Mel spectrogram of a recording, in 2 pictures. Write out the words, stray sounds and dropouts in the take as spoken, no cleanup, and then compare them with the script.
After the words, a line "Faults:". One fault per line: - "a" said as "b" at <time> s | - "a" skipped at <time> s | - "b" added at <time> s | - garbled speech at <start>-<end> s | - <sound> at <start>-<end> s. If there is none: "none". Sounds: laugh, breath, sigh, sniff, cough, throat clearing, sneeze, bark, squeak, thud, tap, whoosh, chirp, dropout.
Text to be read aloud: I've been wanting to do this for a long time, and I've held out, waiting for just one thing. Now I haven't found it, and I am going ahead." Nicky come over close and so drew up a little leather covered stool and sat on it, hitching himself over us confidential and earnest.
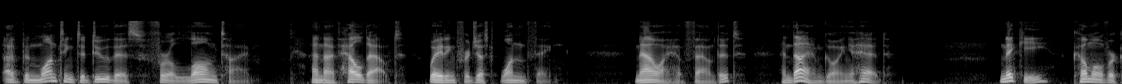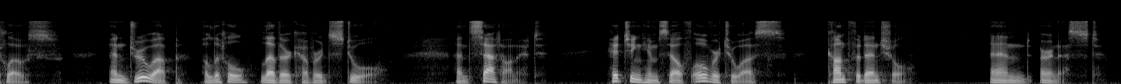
I've been wanting to do this for a long time, and I've held out, waiting for just one thing. Now I have found it, and I am going ahead." Nicky come over close and drew up a little leather covered stool and sat on it, hitching himself over to us confidential and earnest.
Faults:
- "haven't" said as "have" at 6.7 s
- "so" skipped at 12.5 s
- "to" added at 18.4 s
